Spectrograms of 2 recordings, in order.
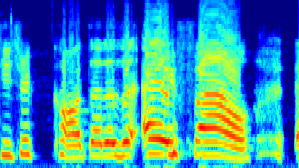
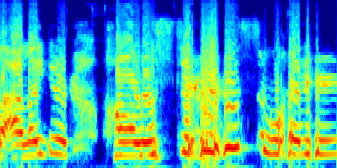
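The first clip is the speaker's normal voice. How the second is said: ordinary talk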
